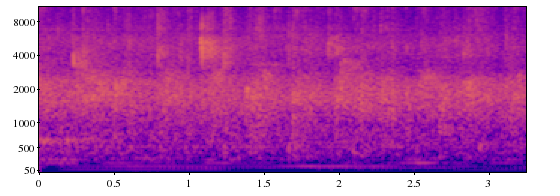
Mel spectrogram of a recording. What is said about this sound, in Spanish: Junte sus palmas, dele fuerte el aplauso al rey.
